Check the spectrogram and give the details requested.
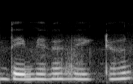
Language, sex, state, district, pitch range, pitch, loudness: Chhattisgarhi, female, Chhattisgarh, Sukma, 245-250 Hz, 250 Hz, -16 LUFS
